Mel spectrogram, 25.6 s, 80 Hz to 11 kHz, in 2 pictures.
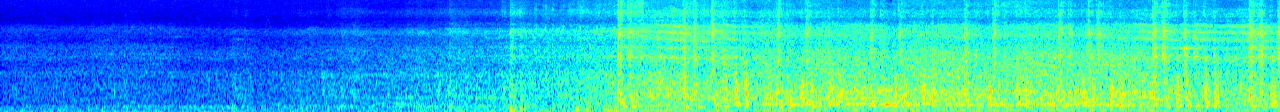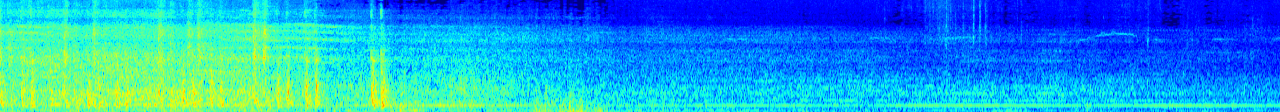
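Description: JR East 185 series electric train passing at speed, its wheels clicking rhythmically over the rail joints. The sound builds for several seconds, is loudest for about ten seconds, then fades. A quieter steady hum with a held tone follows.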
